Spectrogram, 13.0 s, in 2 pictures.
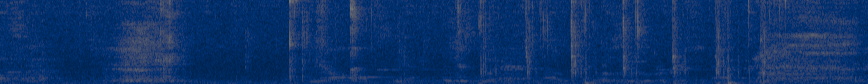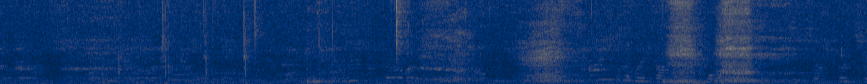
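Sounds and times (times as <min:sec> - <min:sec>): chewing with wet clicks: 0:02.2 - 0:02.8, 0:03.4 - 0:05.8, 0:07.4 - 0:09.7
lip smacks: 0:03.6 - 0:05.8.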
